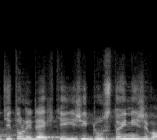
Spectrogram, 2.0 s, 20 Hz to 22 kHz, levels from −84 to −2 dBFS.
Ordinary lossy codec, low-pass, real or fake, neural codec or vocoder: AAC, 96 kbps; 14.4 kHz; fake; autoencoder, 48 kHz, 128 numbers a frame, DAC-VAE, trained on Japanese speech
